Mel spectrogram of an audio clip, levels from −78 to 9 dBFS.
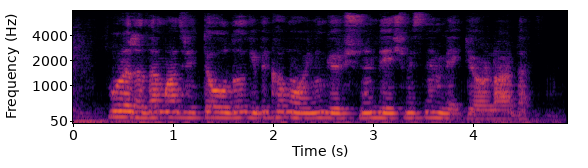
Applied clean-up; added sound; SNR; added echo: neural separator model SepFormer DNS4.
